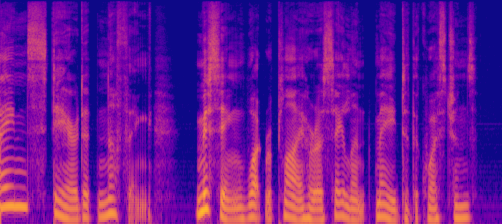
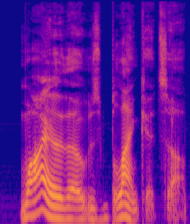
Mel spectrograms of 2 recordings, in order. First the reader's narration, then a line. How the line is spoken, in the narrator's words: a sour voice demanded gruffly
